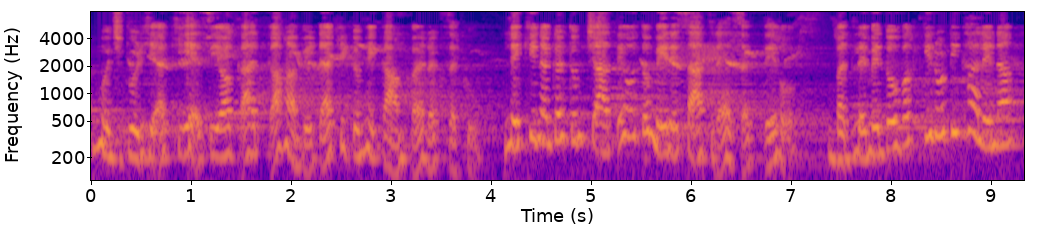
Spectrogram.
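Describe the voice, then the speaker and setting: A woman's voice: fairly high pitch, big pitch swings, normal speed, darkish tone, recorded from a distance, faint music behind. A woman voicing a poor, humble old village woman who speaks plainly and affectionately in a cartoon tale. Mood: humble, kindly. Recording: echoey reverberant voice, faint noise.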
